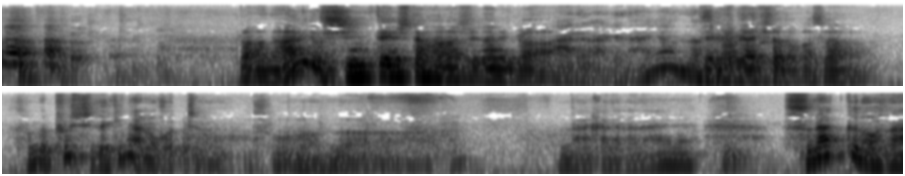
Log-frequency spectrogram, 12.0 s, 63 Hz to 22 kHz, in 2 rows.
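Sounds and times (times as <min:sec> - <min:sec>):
speech: 0:01.6 - 0:09.1, 0:09.7 - 0:12.0
breathy exhale: 0:10.7 - 0:11.2.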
